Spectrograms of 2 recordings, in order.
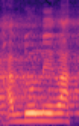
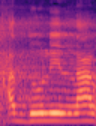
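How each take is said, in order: The two takes are said the same way.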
